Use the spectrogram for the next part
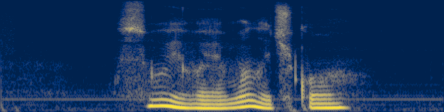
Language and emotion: Russian, sad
